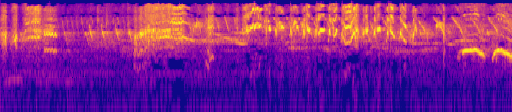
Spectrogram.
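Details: A White-rumped shama delivers dense high-pitched song: rapid scratchy chatter and trills, a fast buzzy series, closing with two clear down-slurred whistles.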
